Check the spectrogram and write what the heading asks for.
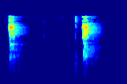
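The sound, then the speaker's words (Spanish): Two sharp, breathy hiccup sounds about a second apart, fairly loud, apparently a voice imitating hiccups, with silence between them and no talking. “No me puedo comer una ovejita que tiene hipo.”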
